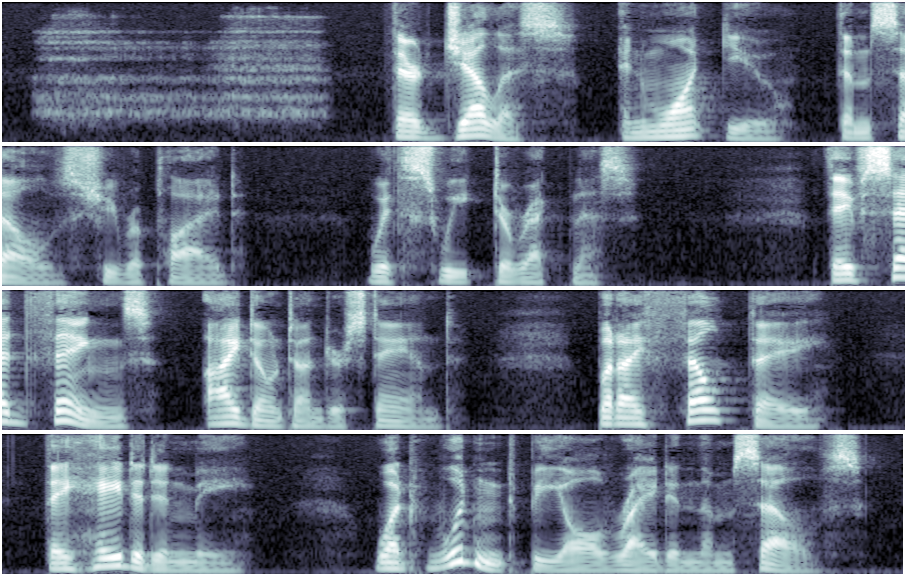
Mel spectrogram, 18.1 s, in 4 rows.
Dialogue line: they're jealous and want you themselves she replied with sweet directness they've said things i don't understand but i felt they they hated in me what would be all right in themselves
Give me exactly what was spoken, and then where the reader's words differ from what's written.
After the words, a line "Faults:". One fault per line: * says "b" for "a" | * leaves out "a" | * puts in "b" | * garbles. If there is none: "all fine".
they're jealous and want you themselves she replied with sweet directness they've said things i don't understand but i felt they they hated in me what wouldn't be all right in themselves
Faults:
* says "wouldn't" for "would"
